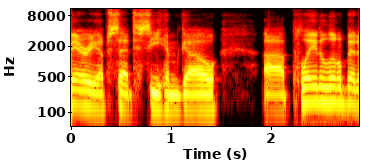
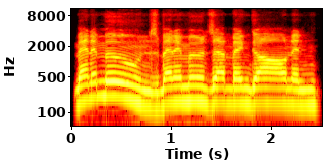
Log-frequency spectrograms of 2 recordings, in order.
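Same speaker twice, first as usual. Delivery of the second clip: hammed-up Southern farmer, stretched out. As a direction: spin a yarn like a Southern gentleman farmer. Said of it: "I can't keep doing the voice too long".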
